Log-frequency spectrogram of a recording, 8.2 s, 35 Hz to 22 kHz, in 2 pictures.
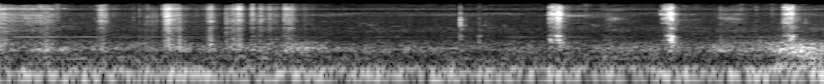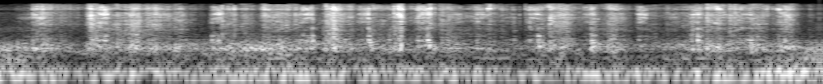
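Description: Ferrocerium rod scraped with the sharp 90-degree spine of a PKS Kephart XL carbon-steel knife, striking sparks onto tinder. A few scattered scrapes at first, then a quicker, denser run of scraping strokes from about halfway through.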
